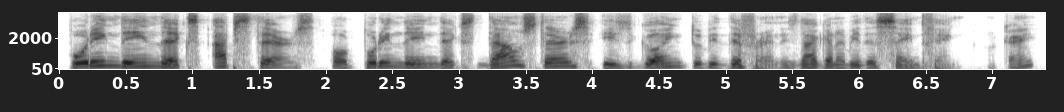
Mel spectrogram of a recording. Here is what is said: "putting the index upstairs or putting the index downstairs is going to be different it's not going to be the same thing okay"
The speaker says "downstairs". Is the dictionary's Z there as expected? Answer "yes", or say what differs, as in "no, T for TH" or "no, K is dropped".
no, S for Z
